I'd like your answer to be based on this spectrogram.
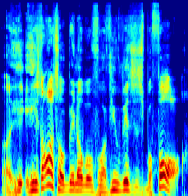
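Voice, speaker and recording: Folksy retired sergeant, older man, played by an actor, gossipy courtroom witness, animated pitch, dry close recording. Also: fast, no echo. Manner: folksy, rambling, repeats words, hums agreement. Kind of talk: audio drama acting, courtroom testimony.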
